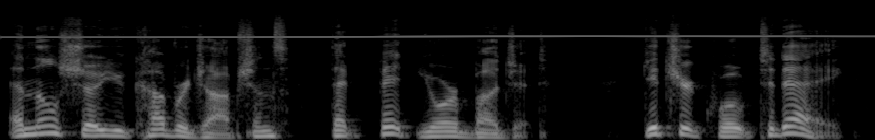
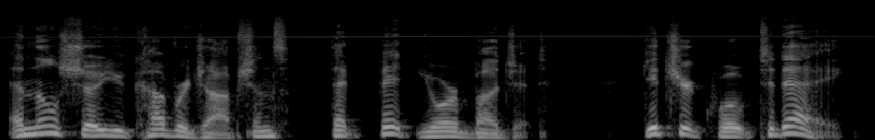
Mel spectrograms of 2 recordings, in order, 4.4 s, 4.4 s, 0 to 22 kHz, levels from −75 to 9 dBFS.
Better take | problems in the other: second | high-pitched whine; loud; throughout; 7.5 kHz, 7 dB below the speech; faint in the second

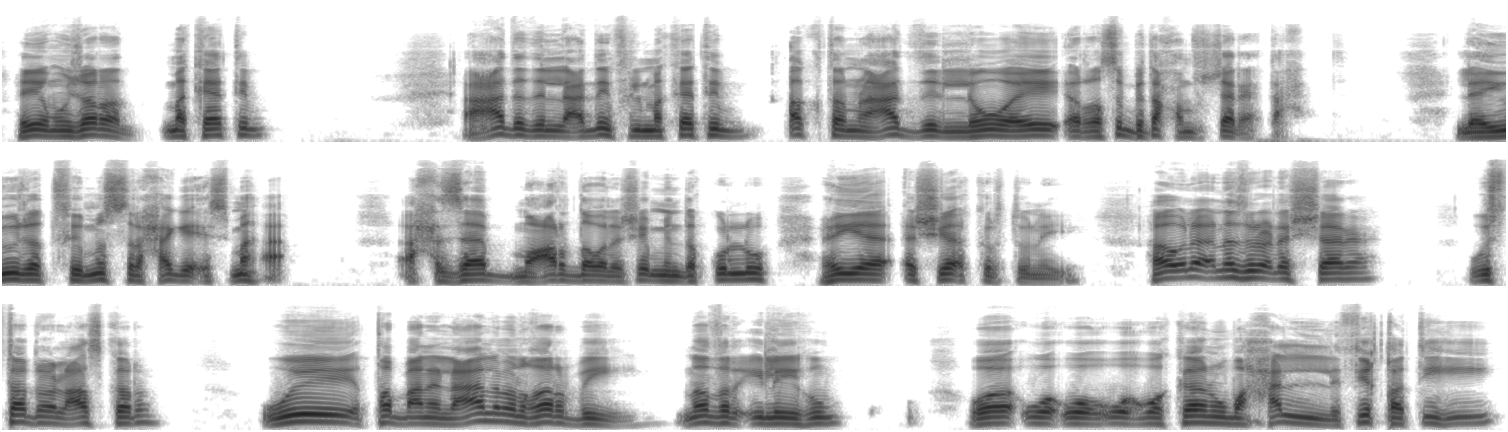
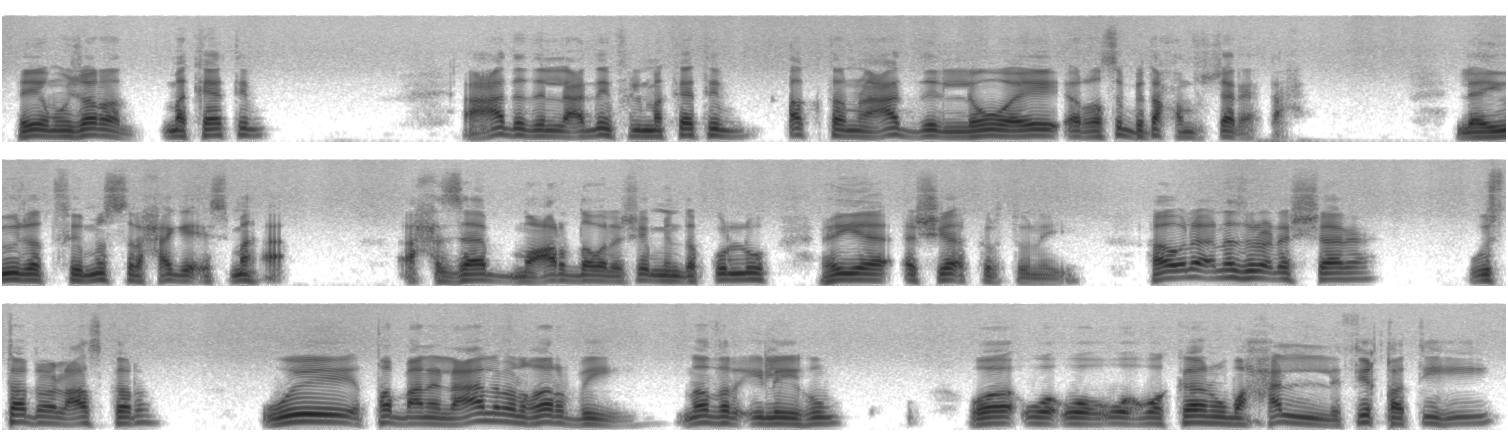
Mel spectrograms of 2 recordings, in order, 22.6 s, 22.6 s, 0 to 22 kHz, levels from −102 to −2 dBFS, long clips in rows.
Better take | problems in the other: first | hiss; faint; throughout; 25 dB below the speech

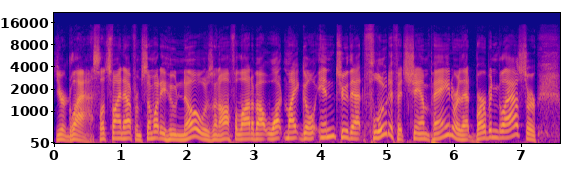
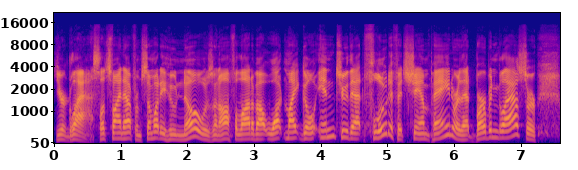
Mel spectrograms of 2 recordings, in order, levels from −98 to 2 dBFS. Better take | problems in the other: first | thin; somewhat; fading below 450 Hz

